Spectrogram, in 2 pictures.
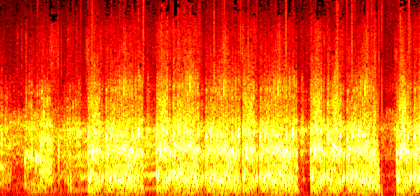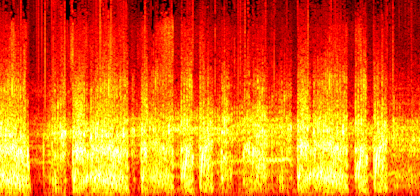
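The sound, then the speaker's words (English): Loud, harsh bellowing and roaring from rival bulls, beach masters that capture females for harems, fighting over a cow; a dense, continuous din broken only by a few brief pauses, with no talking. “Sometimes two bulls want the same cow, so they fight it out until the stronger bull or the bigger bluff walks off with the wife.”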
